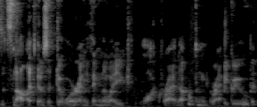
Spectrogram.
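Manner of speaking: low unvoiced sly coaxing; tempting whisper. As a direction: coax them like a little devil. Devil on your shoulder.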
